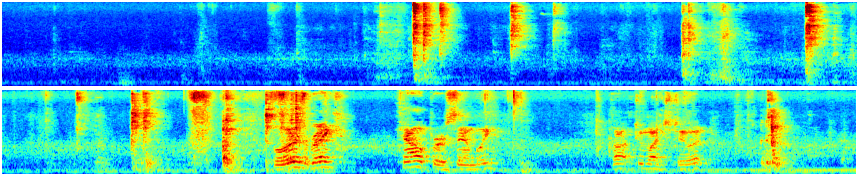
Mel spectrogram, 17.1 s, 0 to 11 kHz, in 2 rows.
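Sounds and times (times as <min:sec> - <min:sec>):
metal clunks and scrapes: 0:03.6 - 0:05.2, 0:06.8 - 0:11.7, 0:15.9 - 0:17.0.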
